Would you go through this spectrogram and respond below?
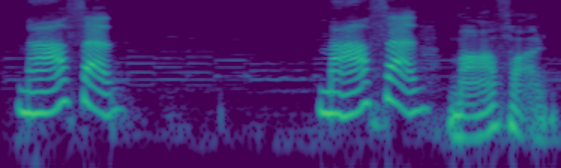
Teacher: the tones there are Second and neutral.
